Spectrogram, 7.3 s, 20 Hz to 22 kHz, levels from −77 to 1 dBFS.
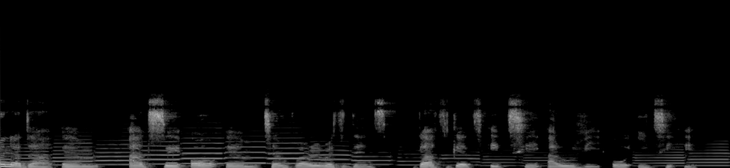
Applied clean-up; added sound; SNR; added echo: none; Trumpet; 15 dB; none.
